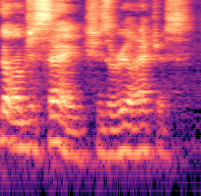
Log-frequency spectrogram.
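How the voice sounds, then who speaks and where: A man co-hosting a casual podcast, joking around in relaxed slangy talk. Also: mid-range voice, normal speed. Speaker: podcast co-host. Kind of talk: casual chat. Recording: echoey room, distant mic, faint hiss.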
